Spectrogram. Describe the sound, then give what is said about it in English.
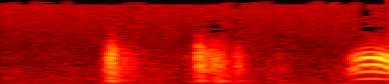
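Knocking on a janitor's door in an apartment-house basement: a few soft, muffled knocks in two short groups, with quiet gaps between them. “when you're back in the basement knocking on the janitor's door”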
